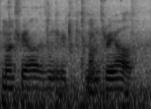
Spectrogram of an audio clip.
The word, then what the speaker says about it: Montreal: Because I say it like Ezio says it in Assassin's Creed Brotherhood. Montreal.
